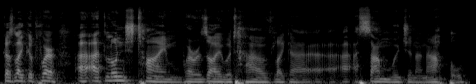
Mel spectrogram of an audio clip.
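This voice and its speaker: A man's voice: mid-range voice, brisk. A young man with a Dublin accent doing a stand-up set on a comedy club stage, talking dry and self-deprecating into a handheld mic. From Ireland. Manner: dry, deadpan delivery with self-deprecating asides.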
